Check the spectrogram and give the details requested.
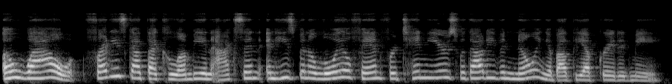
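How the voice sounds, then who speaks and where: A synthetic woman's voice of an AI chat assistant, upbeat and flattering with smooth, even delivery. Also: high voice, moderate pace. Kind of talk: conversational AI reply.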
